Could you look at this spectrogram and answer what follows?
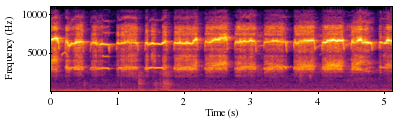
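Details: Edible-nest swiftlet chick begging as it is fed, giving very high, thin whistled squeals in steady pulses, about two each second, with brief gaps between bursts.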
